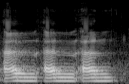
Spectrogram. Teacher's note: النون من هنا من طرف اللسان ان ان ان وحروف الحلق من الحلق طرف اللسان والحلق بعيد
